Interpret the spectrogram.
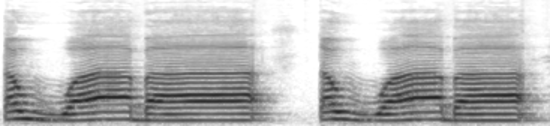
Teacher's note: अक्सर लोग वक़फ़ के अंदर इसको पढ़ देते हैं तौवाबा, तौवाबा, यानी बा को आखिर से लंबा नहीं करते। तो बा को लंबा करेंगे जब वक़फ़ करेंगे, क्योंकि इसके साथ अलिफ पढ़ा जाएगा, अलिफ मद्दा की वजह से इसको लंबा किया जाएगा।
